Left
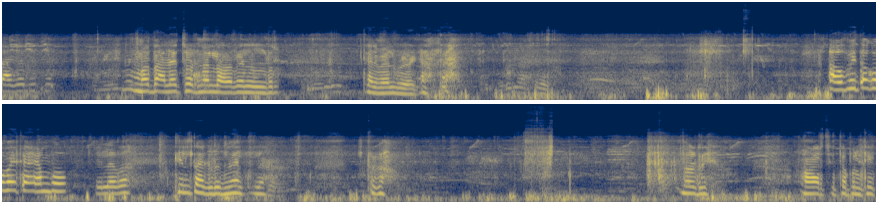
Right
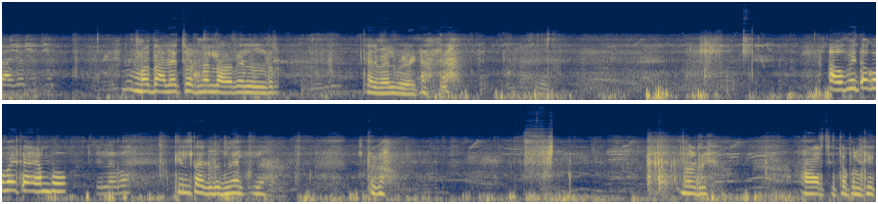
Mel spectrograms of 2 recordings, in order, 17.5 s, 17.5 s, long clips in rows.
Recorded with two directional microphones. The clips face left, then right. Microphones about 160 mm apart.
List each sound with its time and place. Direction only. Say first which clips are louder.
1.1 s speech: right 2 dB; 10° left (ahead or behind)
7.0 s a sound: even; 5° left (ahead or behind)
8.1 s a woman's voice: right 1 dB; 5° left (ahead or behind)
9.6 s speech: left 7 dB; 75° left (ahead or behind)
10.4 s a woman's voice: right 1 dB; centre (ahead or behind)
12.4 s speech: right 4 dB; centre (ahead or behind)
13.9 s a sound: even; centre (ahead or behind)
15.2 s a sound: right 6 dB; 40° right (ahead or behind)
15.5 s a woman's voice: right 2 dB; 10° left (ahead or behind)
